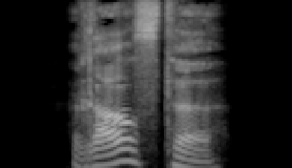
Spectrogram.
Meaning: inflection of rar: 1. strong/mixed nominative/accusative feminine singular superlative degree 2. strong nominative/accusative plural superlative degree
- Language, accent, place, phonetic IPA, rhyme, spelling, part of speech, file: German, Germany, Berlin, [ˈʁaːɐ̯stə], -aːɐ̯stə, rarste, adjective, De-rarste.ogg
